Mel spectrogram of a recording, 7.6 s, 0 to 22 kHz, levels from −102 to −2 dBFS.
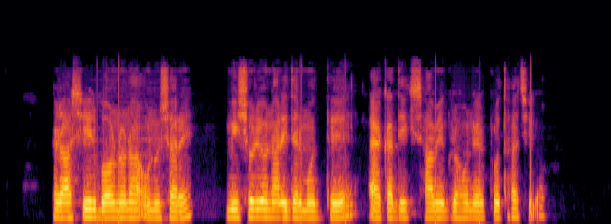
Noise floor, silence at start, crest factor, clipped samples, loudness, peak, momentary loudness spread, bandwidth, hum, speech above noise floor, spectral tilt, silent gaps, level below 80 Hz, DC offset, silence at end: under -90 dBFS; 0.65 s; 16 dB; under 0.1%; -16 LUFS; 0 dBFS; 10 LU; 6.6 kHz; none; over 75 dB; -7.5 dB/octave; none; -52 dBFS; under 0.1%; 0.85 s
